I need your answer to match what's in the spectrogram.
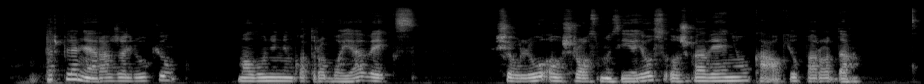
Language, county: Lithuanian, Alytus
